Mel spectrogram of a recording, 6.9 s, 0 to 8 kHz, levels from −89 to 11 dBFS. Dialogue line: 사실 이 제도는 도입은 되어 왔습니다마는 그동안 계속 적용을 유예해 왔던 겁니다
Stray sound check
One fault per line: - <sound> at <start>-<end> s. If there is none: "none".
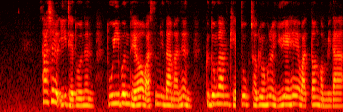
- dropout at 4.7-4.8 s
